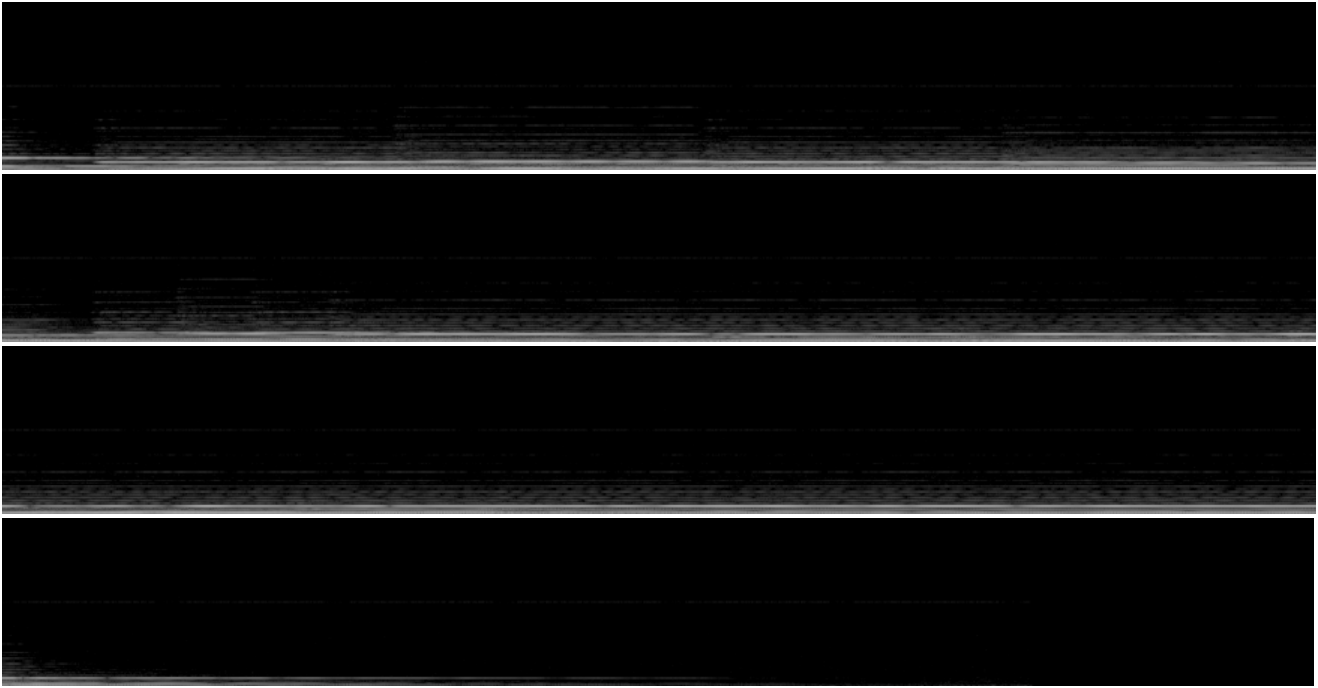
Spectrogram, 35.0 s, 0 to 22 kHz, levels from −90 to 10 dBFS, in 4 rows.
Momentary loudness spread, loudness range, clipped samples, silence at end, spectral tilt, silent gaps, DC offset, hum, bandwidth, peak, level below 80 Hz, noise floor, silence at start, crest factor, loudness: 6 LU; 4 LU; under 0.1%; 6.3 s; -10 dB/octave; none; under 0.1%; none; 5.8 kHz; -18 dBFS; -46 dBFS; -77 dBFS; 0 s; 16 dB; -33 LUFS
